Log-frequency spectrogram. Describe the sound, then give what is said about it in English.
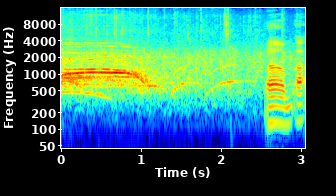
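A church audience applauds after being asked to make some noise, clapping that slowly fades while a held tone dies away, followed by a brief voice speaking at the end. “Let me hear you make some noise if you think Journey Church is a special church.”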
